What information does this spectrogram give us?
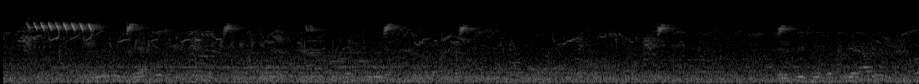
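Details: Oriental magpie-robin (Copsychus s. saularis) song, Keoladeo Ghana National Park, India, November 2023: a bright, rapid high trill, then scattered sweet whistled notes at irregular intervals over steady background hiss and murmur.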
